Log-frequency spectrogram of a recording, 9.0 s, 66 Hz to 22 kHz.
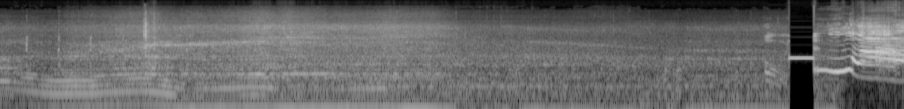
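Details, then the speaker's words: Toyota Supra with upgraded turbo, fuel system not yet done, driving at about 1500 rpm and no more than quarter throttle: low engine drone with a rising whistle over it; turbo spooling cleanly, normal. "that's ridiculous. We're only at like 1500 RPMs right now, bro. And you just hear it just spooling."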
